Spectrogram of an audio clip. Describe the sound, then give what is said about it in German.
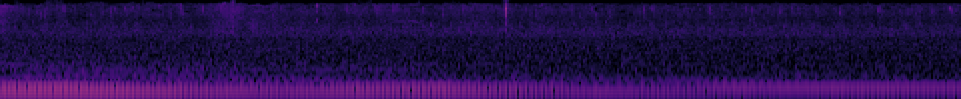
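A lingering echo hangs in an echo tower, a low, steady resonant drone with soft overtones that slowly weakens over several seconds, with no voices present. “Alles, was man jetzt noch hört, ist das Echo.”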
